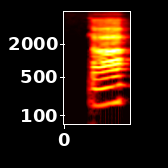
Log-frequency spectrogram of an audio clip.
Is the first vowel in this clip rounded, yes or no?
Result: no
